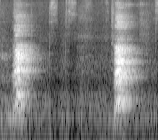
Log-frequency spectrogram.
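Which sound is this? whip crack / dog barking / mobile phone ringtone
dog barking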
